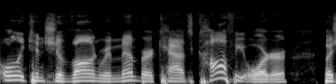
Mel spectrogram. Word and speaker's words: Siobhan: Siobhan, that's pronouncing Siobhan, mind you.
